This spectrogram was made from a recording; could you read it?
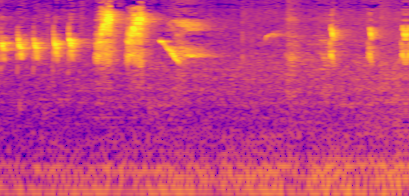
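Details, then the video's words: Long-tailed shrike singing vigorously: a quick series of five sharp, high chips, then louder scratchy notes and a falling squeaky slur, followed by thin scattered chirps over a steady low rumbling background. "pented / toed gacor"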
